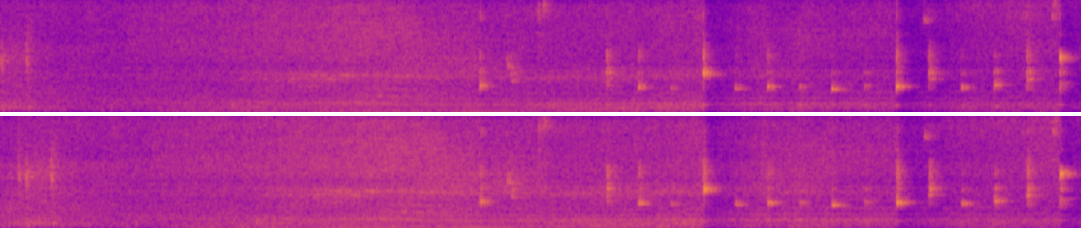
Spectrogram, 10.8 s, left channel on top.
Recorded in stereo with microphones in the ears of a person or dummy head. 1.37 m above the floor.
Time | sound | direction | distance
4.8 | dripping | 35° left (ahead or behind) | 1.2 m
